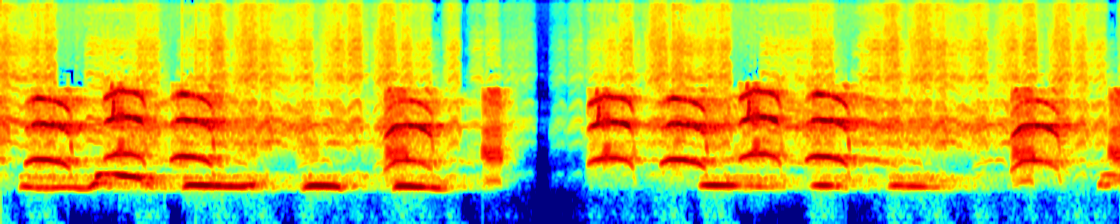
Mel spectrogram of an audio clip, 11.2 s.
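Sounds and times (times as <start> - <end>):
crow cawing: 0.0 - 11.1.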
